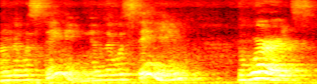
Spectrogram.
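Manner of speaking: ordinary talk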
